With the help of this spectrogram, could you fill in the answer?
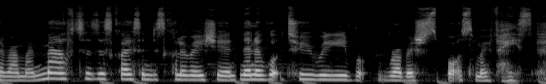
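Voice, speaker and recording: A woman with a dark, mellow tone speaks at a moderate pace with fairly even intonation. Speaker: beauty youtuber. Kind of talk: makeup tutorial chat.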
